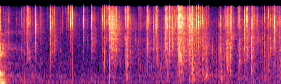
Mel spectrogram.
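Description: Pokémon card-pack packaging being opened by hand: the paper mystery-pack envelope and the booster pack inside it crinkling and crackling in a quick, irregular run of sharp rustles.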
